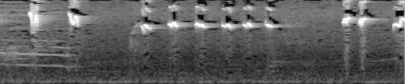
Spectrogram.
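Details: Konin bird sound used to lure untrained birds: two sharp high notes, then a quick run of six clipped chirps at an even pace, then more high chips.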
